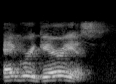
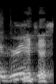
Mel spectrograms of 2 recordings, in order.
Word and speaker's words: egregious: you feel about that and and I believe egregarious he also oh yes EG or egregious as it's pronounced egregious sorry egregious I KN how nice grammar we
